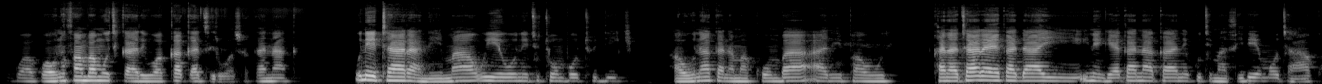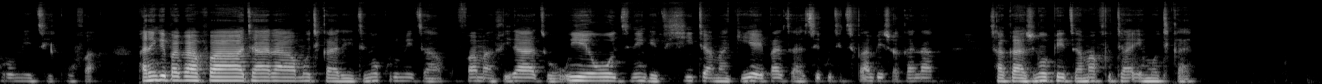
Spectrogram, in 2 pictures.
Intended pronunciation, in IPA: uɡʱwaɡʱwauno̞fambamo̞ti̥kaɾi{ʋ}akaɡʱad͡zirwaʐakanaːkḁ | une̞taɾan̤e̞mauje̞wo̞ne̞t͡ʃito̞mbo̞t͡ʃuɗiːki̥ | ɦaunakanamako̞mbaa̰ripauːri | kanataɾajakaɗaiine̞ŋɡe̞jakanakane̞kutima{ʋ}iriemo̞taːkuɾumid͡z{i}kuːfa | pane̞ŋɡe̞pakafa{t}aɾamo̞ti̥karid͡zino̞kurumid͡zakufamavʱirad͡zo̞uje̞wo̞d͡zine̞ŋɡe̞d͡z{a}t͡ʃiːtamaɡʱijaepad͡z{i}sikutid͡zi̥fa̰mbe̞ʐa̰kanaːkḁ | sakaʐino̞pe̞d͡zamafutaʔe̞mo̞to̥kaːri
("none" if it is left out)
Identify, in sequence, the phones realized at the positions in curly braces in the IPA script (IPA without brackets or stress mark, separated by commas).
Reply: w, v, i, t, i, a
